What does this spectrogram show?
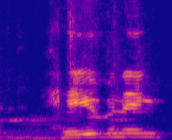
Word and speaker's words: havening: Havening, pronounced like haven, is a neuroscience-based touch therapy and rapidly re rewired brain builds resiliency and dencodes trauma.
